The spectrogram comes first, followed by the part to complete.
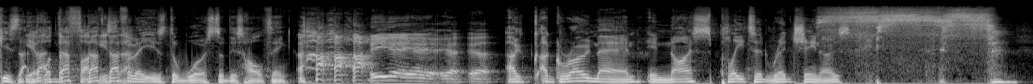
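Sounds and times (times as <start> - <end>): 
speech: 0.0 - 9.0
laughter: 0.1 - 1.4, 3.0 - 5.0
person imitating a hissing sound: 8.2 - 10.2.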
